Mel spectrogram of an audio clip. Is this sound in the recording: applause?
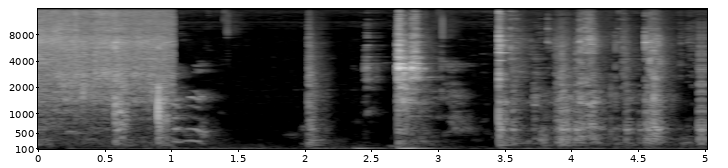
no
